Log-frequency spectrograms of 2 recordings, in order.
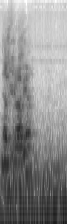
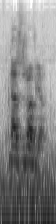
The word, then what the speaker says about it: Na zdrowie: Na zdrowie? I knew I mentioned this to Ooh. you before. Na zdrowie.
